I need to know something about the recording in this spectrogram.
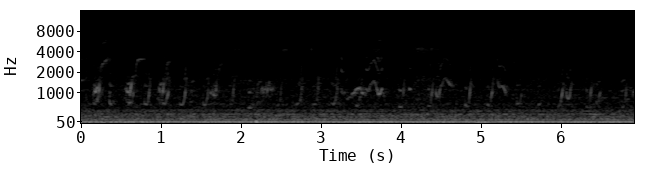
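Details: Floor-time play for guinea pig Scruff and a friend, with lively, varied chirps, some sweeping upward sharply, others wavering, tumbling out in quick succession over a low hum.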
